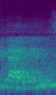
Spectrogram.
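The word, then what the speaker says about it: ptyalin: ठीक है, P silent होता है तो इसको हम बोलेंगे टाइलिन। सलाइवरी अमाइलेज का ही दूसरा नाम होता है।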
